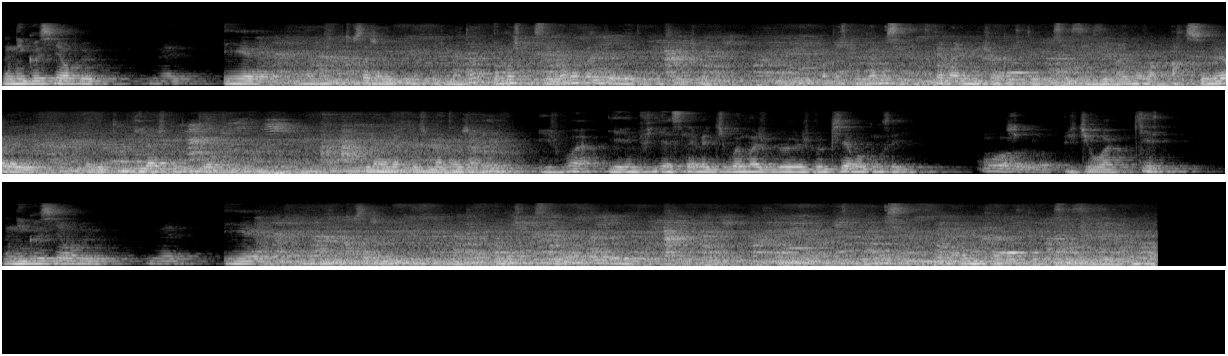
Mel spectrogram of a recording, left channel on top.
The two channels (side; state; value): right; drops out; at 11.6 s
